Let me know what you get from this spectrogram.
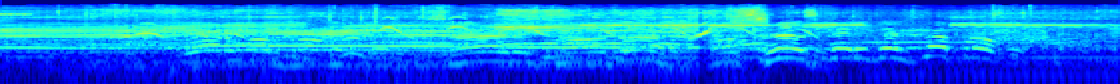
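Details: Several sheep bleating over one another, wavering arched calls overlapping continuously, with a steady background hum.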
